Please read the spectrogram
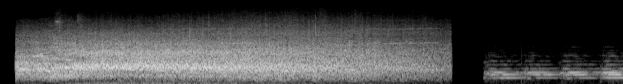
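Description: Football stadium crowd roaring for about four seconds, easing slightly before it cuts off abruptly. A moment later, sustained string music begins.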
